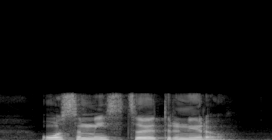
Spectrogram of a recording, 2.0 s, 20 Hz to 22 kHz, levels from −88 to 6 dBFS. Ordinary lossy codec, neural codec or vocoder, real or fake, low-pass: none; none; real; 7.2 kHz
